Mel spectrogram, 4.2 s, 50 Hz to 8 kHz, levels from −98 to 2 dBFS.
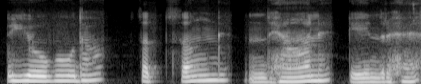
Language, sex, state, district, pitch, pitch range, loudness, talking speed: Hindi, female, Delhi, New Delhi, 170 Hz, 150-185 Hz, -17 LUFS, 70 wpm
